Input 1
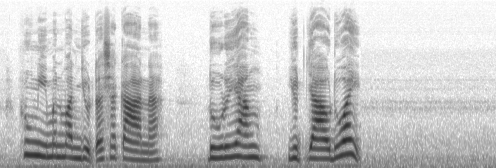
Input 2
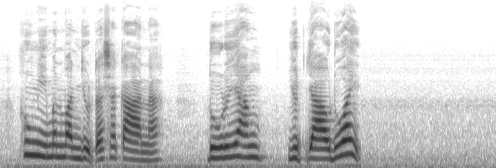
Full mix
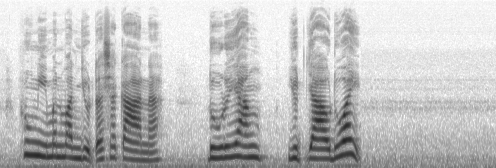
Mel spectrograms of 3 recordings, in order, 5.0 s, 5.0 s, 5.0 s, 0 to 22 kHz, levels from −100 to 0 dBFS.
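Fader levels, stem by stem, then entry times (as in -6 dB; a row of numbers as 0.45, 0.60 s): +1.5, -12.0 dB; 0.00, 0.00 s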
